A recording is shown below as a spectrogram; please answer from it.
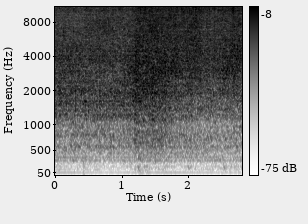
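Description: Stir-fried noodles hit a hot pan with asparagus and broccoli, giving a loud, steady, continuous sizzle and hiss with faint stirring underneath and no talking.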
